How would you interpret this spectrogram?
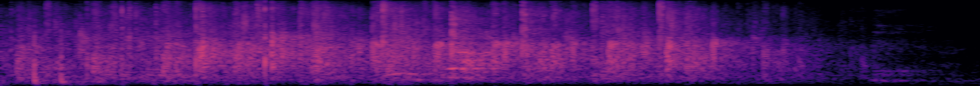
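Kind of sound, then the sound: crowd, audience clapping hands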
